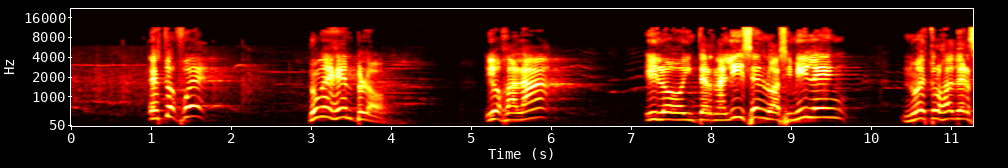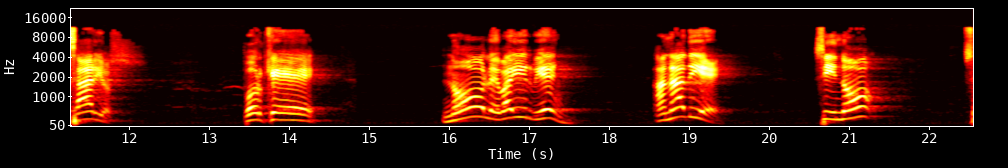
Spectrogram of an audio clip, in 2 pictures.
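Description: An elderly man speaks slowly and firmly into a microphone, with long pauses.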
